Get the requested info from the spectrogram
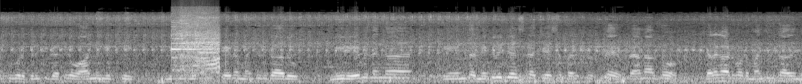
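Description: A man talking into a handheld microphone over a steady vehicle engine running in the background. A loud rush of noise lasting about half a second comes about two seconds in.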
